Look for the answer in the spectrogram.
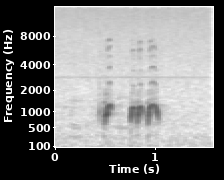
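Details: Champion zebra dove, crisp and swinging in tone, utters one opening coo, then after a short gap a tight run of three rounded cooing notes.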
